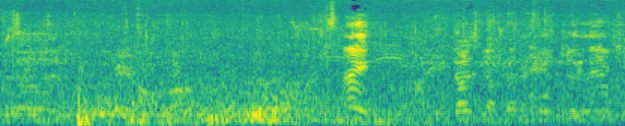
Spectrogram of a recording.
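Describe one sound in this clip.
Young men talk quietly at a distance, outdoors.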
